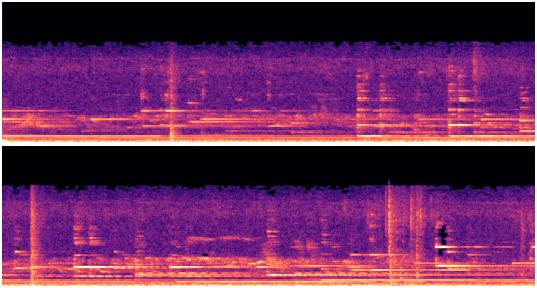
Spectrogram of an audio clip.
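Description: Wind chimes ringing: many overlapping bell-like tones, each starting at a different moment and ringing on, with a few light clicks among them.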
